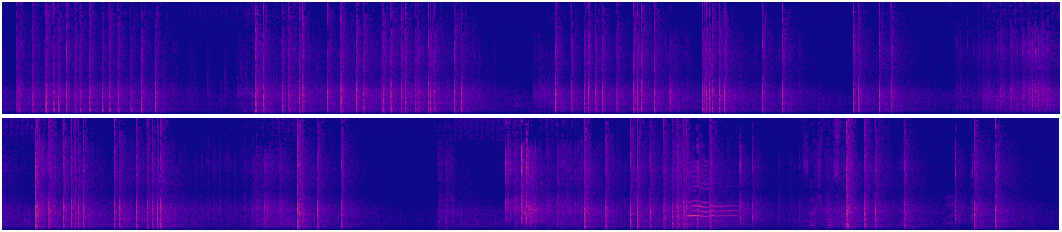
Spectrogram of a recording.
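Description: Aerial fireworks display: rapid pops and crackles in dense clusters that swell and fade about every two seconds, with voices from the watching crowd underneath.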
